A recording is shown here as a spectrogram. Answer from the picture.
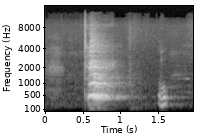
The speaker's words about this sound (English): Oh. I thought that was the dog. No. You ran into a table.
